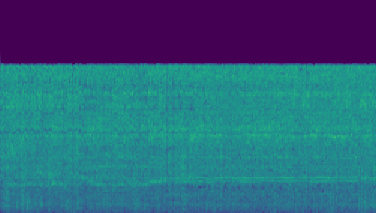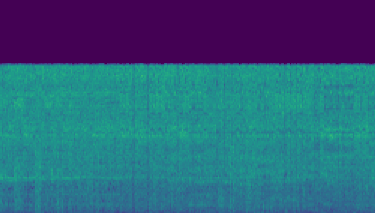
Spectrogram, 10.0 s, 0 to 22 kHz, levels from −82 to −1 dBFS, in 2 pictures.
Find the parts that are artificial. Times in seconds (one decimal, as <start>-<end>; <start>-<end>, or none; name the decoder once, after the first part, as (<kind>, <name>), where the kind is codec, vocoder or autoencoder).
0.0-2.6 (codec, SNAC); 6.6-10.0

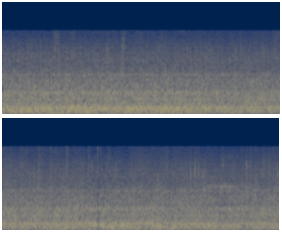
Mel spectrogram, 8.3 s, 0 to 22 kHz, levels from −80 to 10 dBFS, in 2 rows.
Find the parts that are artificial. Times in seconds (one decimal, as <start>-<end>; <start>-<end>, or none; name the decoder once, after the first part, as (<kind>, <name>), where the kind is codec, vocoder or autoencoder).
3.1-5.4 (codec, ZipCodec); 6.1-8.3

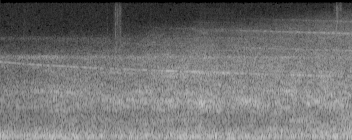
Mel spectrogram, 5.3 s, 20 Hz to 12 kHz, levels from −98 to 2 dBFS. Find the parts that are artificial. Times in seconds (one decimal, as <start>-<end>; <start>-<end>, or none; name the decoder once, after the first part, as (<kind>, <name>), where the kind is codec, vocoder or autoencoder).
2.9-3.5 (autoencoder, DAC-VAE)

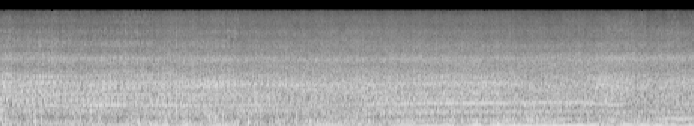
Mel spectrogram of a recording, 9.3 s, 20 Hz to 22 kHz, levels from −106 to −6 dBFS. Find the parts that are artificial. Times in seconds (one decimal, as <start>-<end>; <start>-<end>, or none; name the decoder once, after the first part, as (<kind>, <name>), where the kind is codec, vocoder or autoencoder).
2.0-2.7 (autoencoder, DAC-VAE); 3.2-8.1

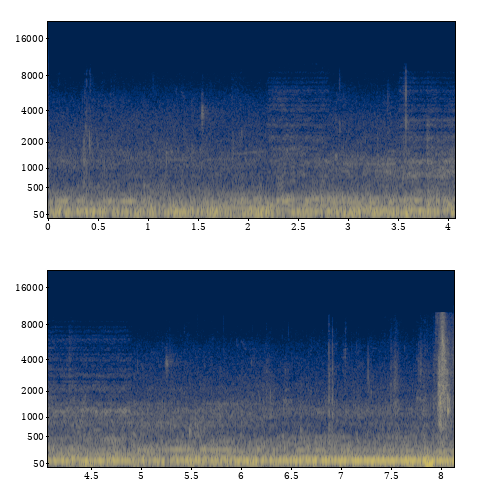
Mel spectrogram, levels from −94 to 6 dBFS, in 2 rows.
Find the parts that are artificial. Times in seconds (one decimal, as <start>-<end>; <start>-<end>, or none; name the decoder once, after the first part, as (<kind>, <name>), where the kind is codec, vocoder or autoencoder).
2.2-2.8 (codec, SNAC); 3.5-4.9

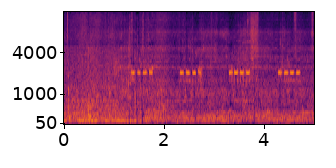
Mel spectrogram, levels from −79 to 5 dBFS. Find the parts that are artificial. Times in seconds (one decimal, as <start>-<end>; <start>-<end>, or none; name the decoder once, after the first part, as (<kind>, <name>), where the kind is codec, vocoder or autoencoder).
1.1-3.4 (codec, SNAC); 3.8-5.0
